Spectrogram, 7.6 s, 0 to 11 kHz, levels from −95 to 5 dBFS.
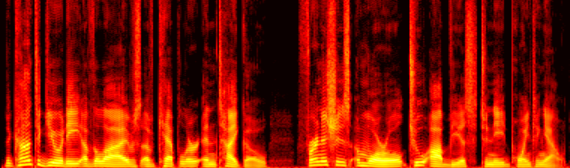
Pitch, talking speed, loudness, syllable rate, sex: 145 Hz, 140 wpm, -17 LUFS, 4.2 syllables/s, male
